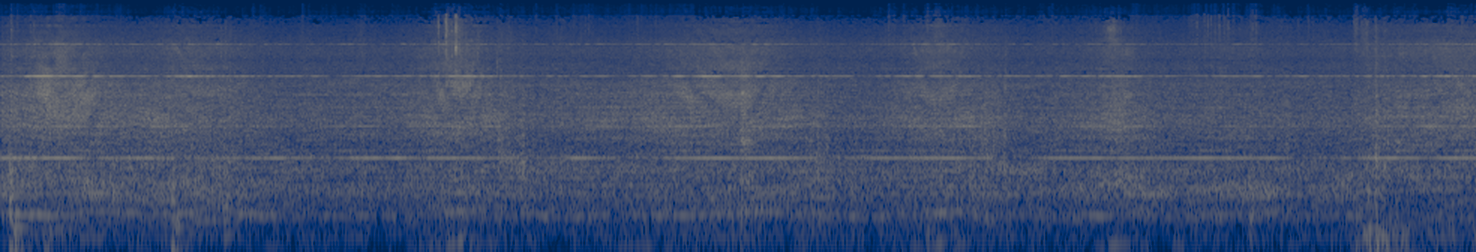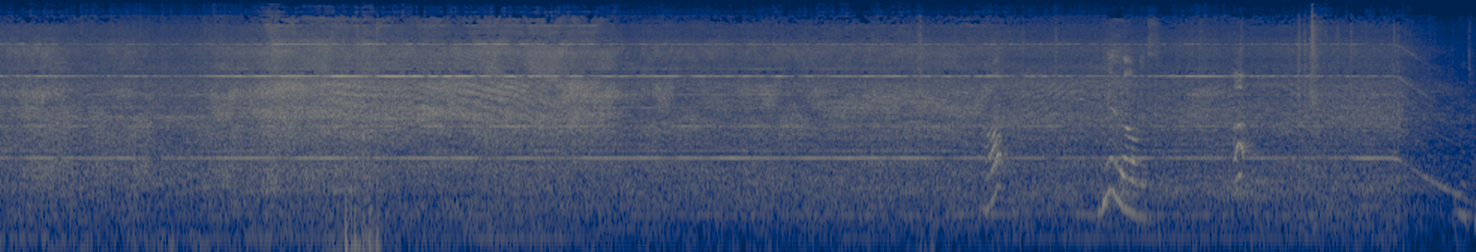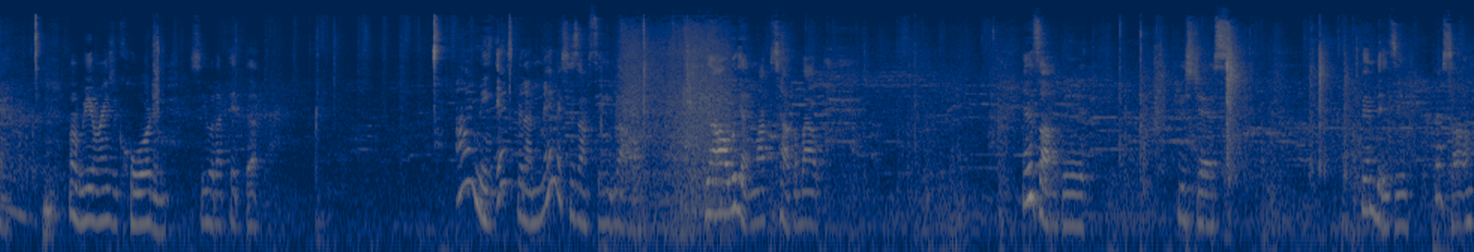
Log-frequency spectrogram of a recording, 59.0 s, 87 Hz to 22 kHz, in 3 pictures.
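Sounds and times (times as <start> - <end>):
vacuum cleaner motor whine: 0.0 - 41.6, 47.0 - 50.5.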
